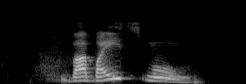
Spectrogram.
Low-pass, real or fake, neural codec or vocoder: 7.2 kHz; fake; codec, 16 kHz, 1 kbps, X-Codec, WavLM features, trained on Multilingual LibriSpeech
